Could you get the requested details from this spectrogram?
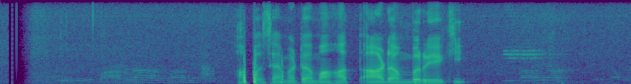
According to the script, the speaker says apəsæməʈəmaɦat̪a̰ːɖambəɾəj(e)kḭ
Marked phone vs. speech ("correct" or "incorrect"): correct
